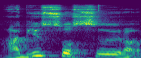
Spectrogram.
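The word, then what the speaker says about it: ἄβυσσος: 그래서 발음은 아비소스라고 합니다.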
